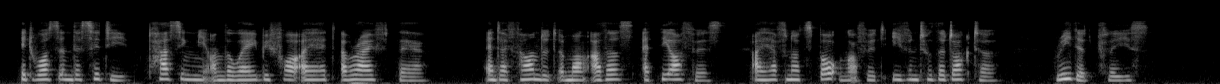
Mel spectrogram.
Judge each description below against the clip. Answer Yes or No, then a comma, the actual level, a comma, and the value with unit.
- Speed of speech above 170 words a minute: Yes, average, 180 wpm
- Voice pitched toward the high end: Yes, high, 215 Hz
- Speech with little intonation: Yes, narrow, 2.1 semitones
